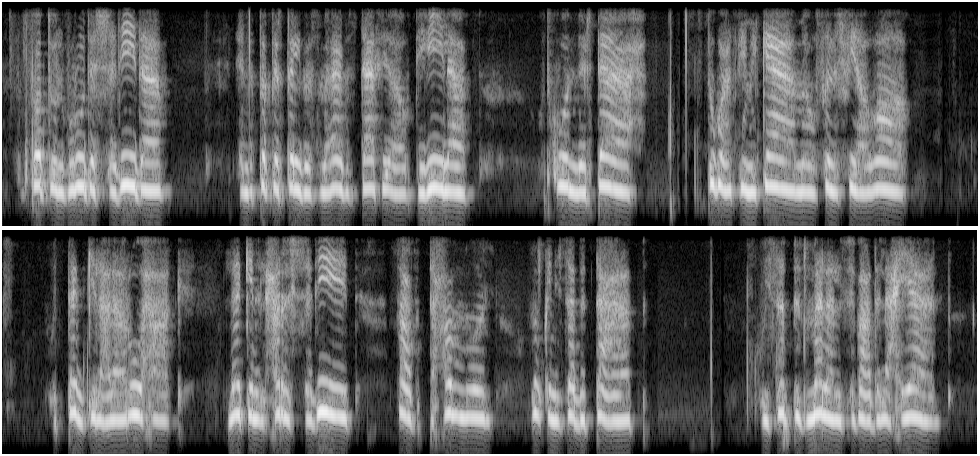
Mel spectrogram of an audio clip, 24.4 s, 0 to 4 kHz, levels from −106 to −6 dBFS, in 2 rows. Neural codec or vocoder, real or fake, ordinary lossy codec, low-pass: none; real; none; 3.6 kHz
